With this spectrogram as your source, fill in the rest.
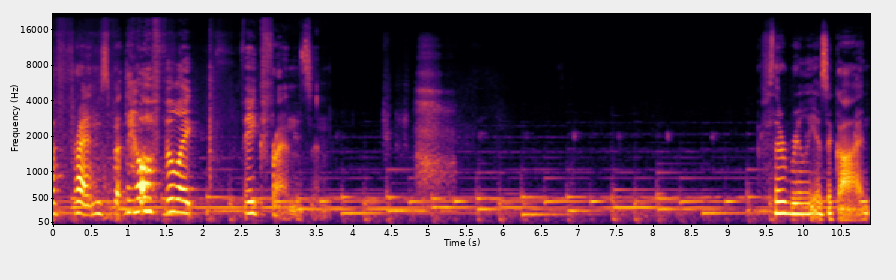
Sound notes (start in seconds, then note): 4.4 sighs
